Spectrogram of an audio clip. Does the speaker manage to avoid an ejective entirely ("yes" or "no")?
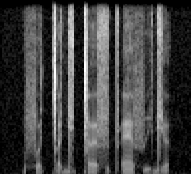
no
